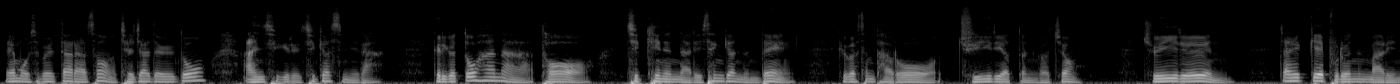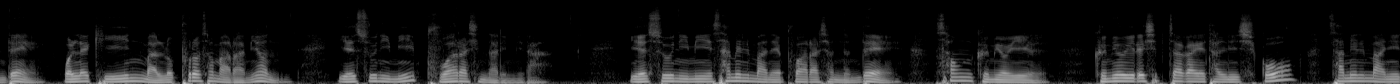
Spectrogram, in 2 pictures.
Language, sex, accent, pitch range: Korean, male, native, 105-140 Hz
